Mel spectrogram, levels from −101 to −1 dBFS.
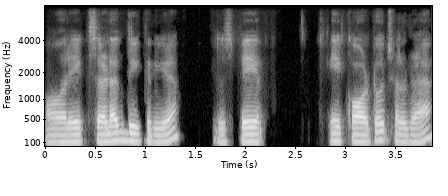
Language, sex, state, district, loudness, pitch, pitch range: Hindi, male, Chhattisgarh, Rajnandgaon, -17 LUFS, 115 Hz, 110-120 Hz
